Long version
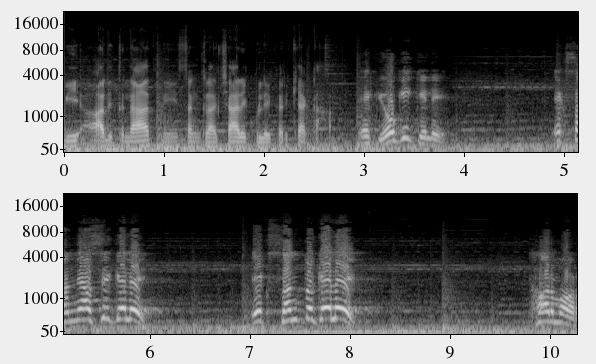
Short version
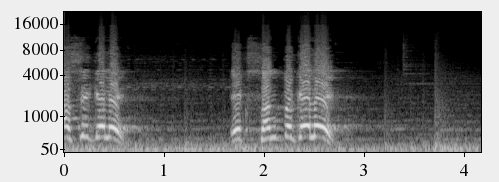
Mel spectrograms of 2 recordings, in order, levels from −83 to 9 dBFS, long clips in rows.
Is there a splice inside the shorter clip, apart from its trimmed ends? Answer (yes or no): no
